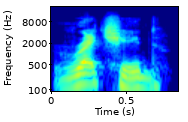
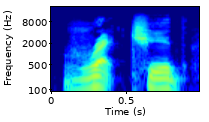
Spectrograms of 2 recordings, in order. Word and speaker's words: wretched: wretched we mentioned that words beginning with w in English I mean these words you don't pronounce the the w you don't say wretch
